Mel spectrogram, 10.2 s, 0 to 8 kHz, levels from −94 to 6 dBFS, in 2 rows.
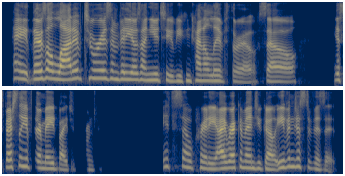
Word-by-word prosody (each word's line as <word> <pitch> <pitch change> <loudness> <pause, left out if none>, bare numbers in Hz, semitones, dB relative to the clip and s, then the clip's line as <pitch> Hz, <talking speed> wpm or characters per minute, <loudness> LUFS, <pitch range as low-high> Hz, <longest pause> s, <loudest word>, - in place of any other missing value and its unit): Hey, 270 -4 +2
there's 260 +4 +5
a 290 - +3
lot 245 -1 +5
of 280 -2 +1
tourism 285 -3 -2
videos 245 -2 0
on 225 - -1
YouTube 215 -4 -4
you 190 -1 -6
can 200 +2 -11
kinda 200 0 -1
live 195 -3 -3
through, 155 -4 -9
so 170 0 -4 0.6
especially 255 +6 +1
if 250 -3 -3
they're 225 - 0
made 205 -2 +2
by 170 -3 -5
J 185 - -26 0.2
from 175 -2 -21
J - - -30 1.0
It's 275 +1 -12
so 255 -5 -8
pretty, 205 -4 0
I 205 +2 +6
recommend 230 -1 +3
you 210 - -8
go, 180 -3 0
even 250 +5 -1
just 275 -3 -5
to 230 - -15
visit. 170 -5 -11
225 Hz, 200 wpm, -24 LUFS, 190-255 Hz, 1.0 s, I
